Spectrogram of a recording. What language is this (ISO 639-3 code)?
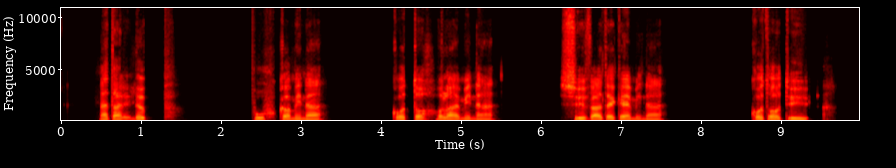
vro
